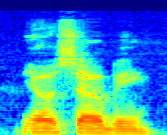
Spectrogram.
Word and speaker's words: Yoasobi: It took me so long to actually figure out how to pronounce this, but thank you people for all the comments. Yosobi.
